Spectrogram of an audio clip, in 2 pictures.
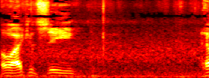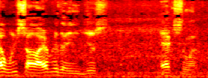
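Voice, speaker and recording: A man at a medium pitch speaks with fairly even intonation amid noticeable background noise and audible room echo. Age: 70s. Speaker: eyewitness, Vietnam veteran. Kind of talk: interview testimony. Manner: casual, colloquial.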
